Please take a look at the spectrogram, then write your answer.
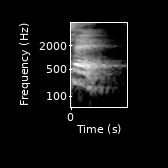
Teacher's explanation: दूसरा श है, इसका नाम है मूर्धन्य श। इसका उच्चारण स्थान मूर्धा है, इसलिए इसे मूर्धन्य श कहते हैं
